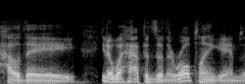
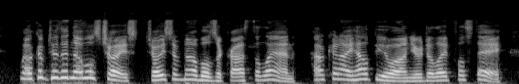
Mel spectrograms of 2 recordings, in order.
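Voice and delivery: put-on very high-pitched teenage voice; 14 semitones higher, 4 dB louder than usual. Describing a chain tavern, voicing the teenager who works there, teenage tavern worker voice. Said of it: "They have a teenager that works at the Noble's Choice".

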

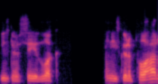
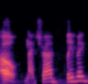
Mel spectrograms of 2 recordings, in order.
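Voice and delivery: acted anxious, worried, pitched-up voice; 6 semitones higher than usual. Voicing a character who worries Night Shroud is leaving: acted worried. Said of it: "like, worried, be like".

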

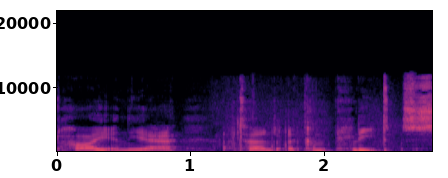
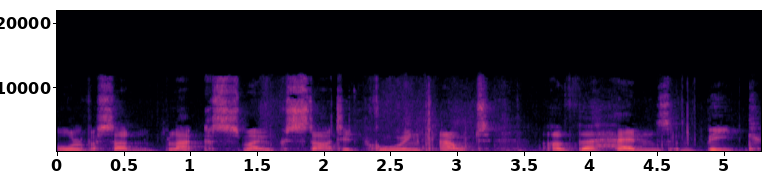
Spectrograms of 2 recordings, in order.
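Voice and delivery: ordinary delivery, nothing marked

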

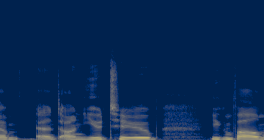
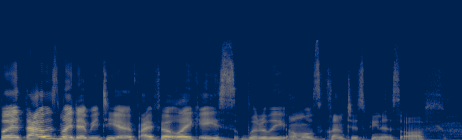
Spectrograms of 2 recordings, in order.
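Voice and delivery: usual speaking voice

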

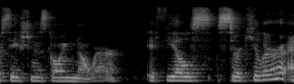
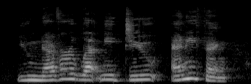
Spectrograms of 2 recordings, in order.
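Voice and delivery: put-on angry child voice, much slower; 3 semitones higher, 4 dB louder than usual. Playing the child in a role-play example, before slamming the door, mock-angry child. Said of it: "abruptly turn around and slam the door".

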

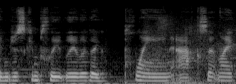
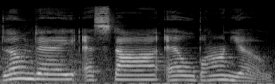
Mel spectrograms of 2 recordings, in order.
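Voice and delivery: put-on thickest American accent, spoken very slowly; 2 semitones higher than usual. Retelling how he spoke spanish, in the most american accent possible. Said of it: "with the most American accent I think you could possibly say them".

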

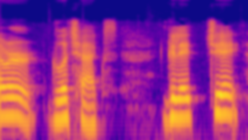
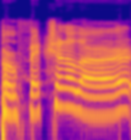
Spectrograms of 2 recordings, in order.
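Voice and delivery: mock girly teenage girl voice; 2 semitones higher than usual. Imagining a phone alert announcing itself: teenage girly voice. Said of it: "Teenage girly voice".

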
